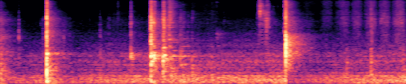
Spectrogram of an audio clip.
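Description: Handheld herb chopper striking down through fresh herbs onto a paper plate on a counter: about five sharp knocks, spaced unevenly and thinning out toward the end.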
